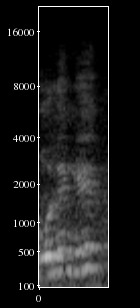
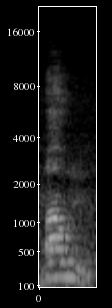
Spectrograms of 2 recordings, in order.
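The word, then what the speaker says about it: bowl: हालांकि आप बोलेंगे तो आपको थोड़ा अजीब लगेगा। कैसा लगेगा? खराब लगेगा, अच्छा नहीं लगेगा। बट आपको क्या बोलना है बेटा? आपको बोलना है बोल, नॉट बाउल। बाउल इज a wrong pronunciation.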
